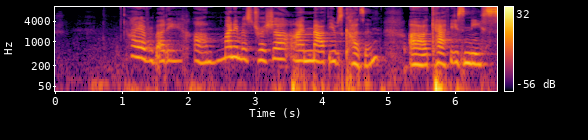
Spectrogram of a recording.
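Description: A young woman speaks into a microphone.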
